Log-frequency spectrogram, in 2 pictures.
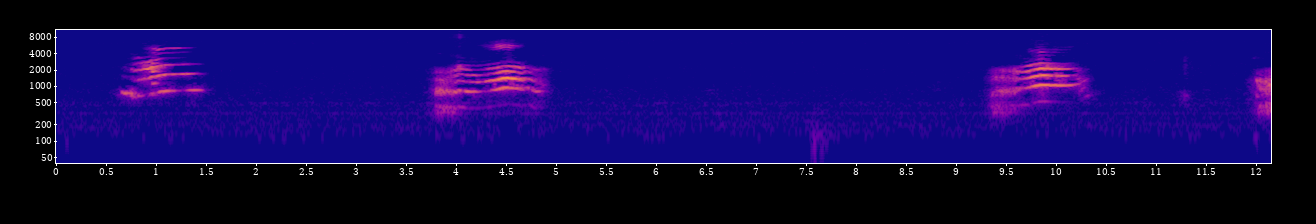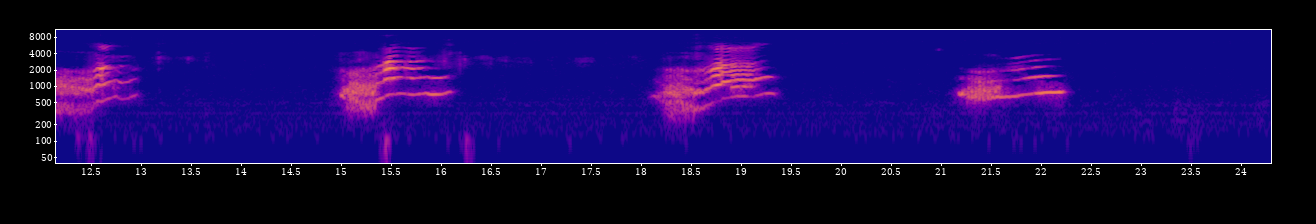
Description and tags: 049-Oscar-Miauw
In Holland cats are considered to say 'Miauw'
Oscar, the blind cat, has a weird accent though. Especially when he is hungry...!
Recorded with a Olympus LS-10
meow, animal, miauw, Oscar, domestic, cat, animals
